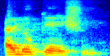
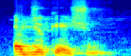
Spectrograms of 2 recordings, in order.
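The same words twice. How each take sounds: First: "education" with a plain d, ed-yu-kay-shun; "education" pronounced ed-u-kay-shun; variant pronunciation. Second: "education" with a j sound, ej-u-kay-shun; "education" pronounced ej-oo-kay-shun; variant pronunciation. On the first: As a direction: say "education" with a clean d sound, no j. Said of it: "like a pronunciation for". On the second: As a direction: soften the d in "education" into a j. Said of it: "Different pronunciations are prevalent". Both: Shown as a demonstration.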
